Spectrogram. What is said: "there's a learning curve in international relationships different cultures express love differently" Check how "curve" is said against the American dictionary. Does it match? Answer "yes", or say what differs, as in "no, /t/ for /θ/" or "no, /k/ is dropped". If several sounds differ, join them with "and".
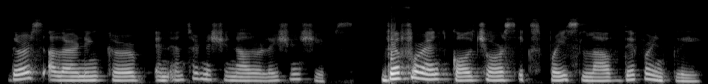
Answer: no, /b/ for /v/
